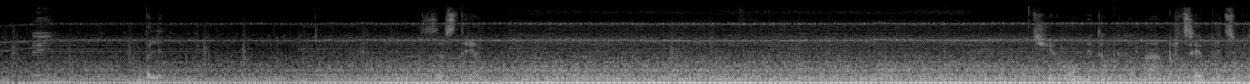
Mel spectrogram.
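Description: A heavy tractor engine rumbles steadily and grows louder.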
